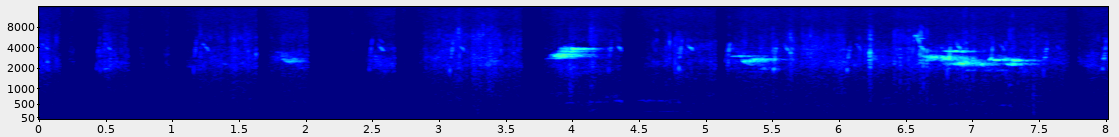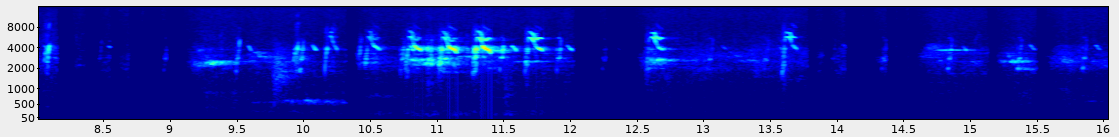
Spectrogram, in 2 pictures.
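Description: Small birds chirping in short, scattered high calls, with a louder quick run of repeated chirps about eleven seconds in.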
